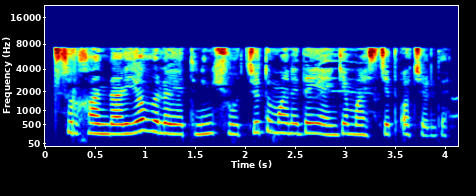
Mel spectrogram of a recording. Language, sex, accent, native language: Uzbek, female, Surxondaryo, Russian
